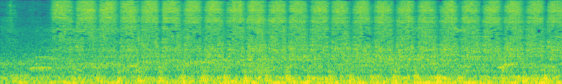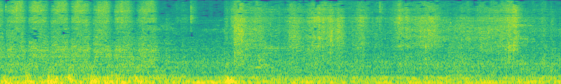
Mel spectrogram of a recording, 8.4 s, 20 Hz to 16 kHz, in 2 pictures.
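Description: Steel hand-plane blade rubbed flat, back down, on a 1200-grit diamond sharpening plate: a faint scraping in quick, regular back-and-forth strokes that stops about five seconds in. The back is being lapped to remove the burr left from honing the bevel. A light knock follows about a second later.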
